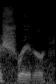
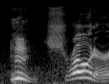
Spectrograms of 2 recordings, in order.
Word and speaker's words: Schrader: Championships, but their anchor, Rebecca Schrader, Schroeder, as I was alerted, she pronounces her last name differently from the school, so we're going to have to do our very darndest to nail that down.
